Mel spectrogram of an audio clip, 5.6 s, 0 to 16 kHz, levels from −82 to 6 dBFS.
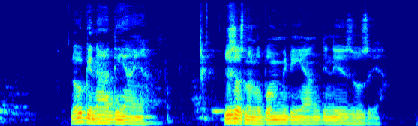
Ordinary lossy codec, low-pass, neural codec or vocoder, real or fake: none; 14.4 kHz; vocoder, 44.1 kHz, 128 mel bands every 512 samples, BigVGAN v2; fake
